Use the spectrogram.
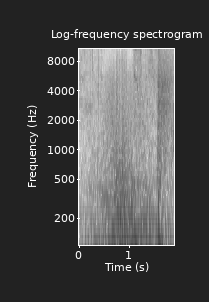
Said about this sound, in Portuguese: Dumbledore recuara a varinha e a vibrara como se brandisse um chicote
